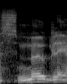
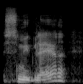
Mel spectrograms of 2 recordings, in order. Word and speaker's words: Smugler: Alors, vous ne prononcez pas Smuggler à l'américaine, non. C'est Smugler.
